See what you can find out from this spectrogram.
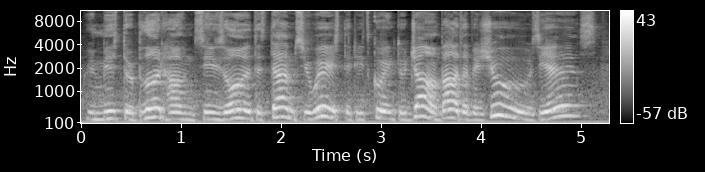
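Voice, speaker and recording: A woman's voice: mid-range voice, measured pace, darkish tone, close to an everyday voice. A woman reading the part of a playful, doubting boy detective in a children's mystery storybook. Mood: teasing.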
